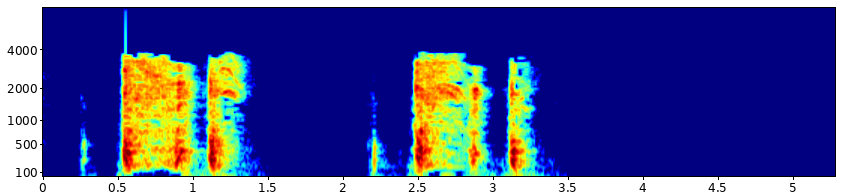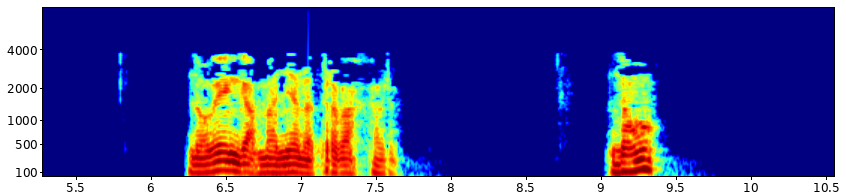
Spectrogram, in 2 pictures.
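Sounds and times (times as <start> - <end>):
harsh coughing: 0.5 - 1.5, 2.4 - 3.4
speech: 6.4 - 7.8, 9.0 - 9.5.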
